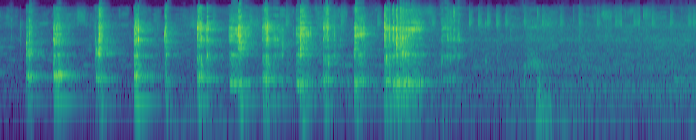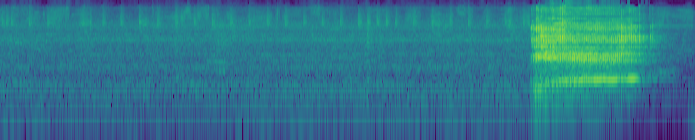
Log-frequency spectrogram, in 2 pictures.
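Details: Female belching: a rapid series of about ten short belches, then a pause and one long, loud belch over soft background noise; burping.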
